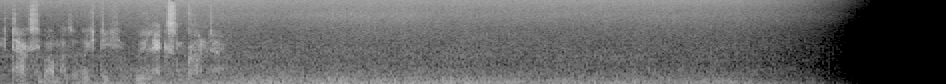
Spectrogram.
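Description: Wind rumbles outdoors and fades away.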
